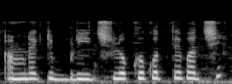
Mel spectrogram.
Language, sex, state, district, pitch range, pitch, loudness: Bengali, female, West Bengal, Cooch Behar, 245-280 Hz, 260 Hz, -14 LUFS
